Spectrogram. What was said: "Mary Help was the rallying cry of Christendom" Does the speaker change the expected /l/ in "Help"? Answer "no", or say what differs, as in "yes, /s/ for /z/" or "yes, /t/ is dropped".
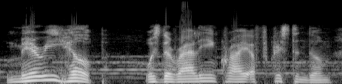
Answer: no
